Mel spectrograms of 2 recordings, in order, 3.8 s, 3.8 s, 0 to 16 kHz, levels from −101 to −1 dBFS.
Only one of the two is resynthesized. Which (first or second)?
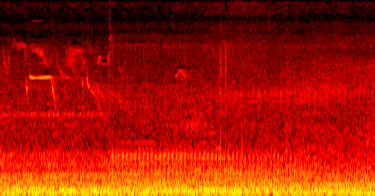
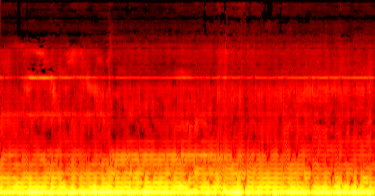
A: second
